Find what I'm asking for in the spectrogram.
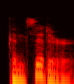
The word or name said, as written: considerer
